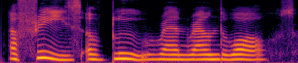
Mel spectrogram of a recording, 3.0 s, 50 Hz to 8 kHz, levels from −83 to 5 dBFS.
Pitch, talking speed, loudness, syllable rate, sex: 225 Hz, 160 wpm, -14 LUFS, 3.2 syllables/s, female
